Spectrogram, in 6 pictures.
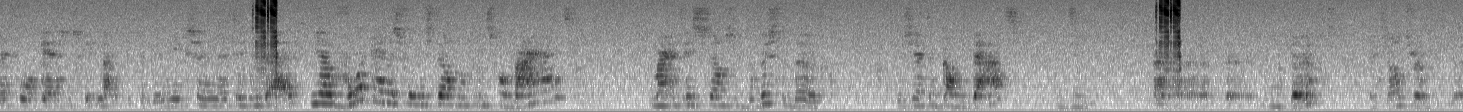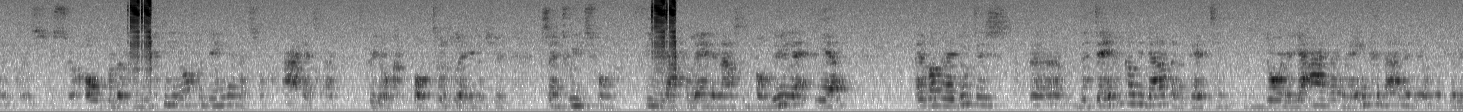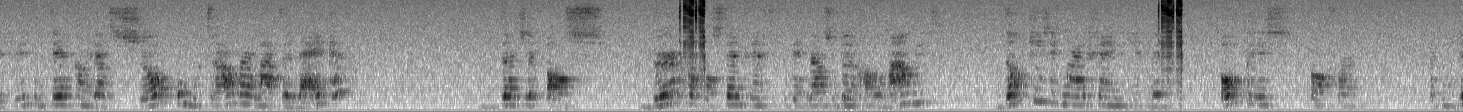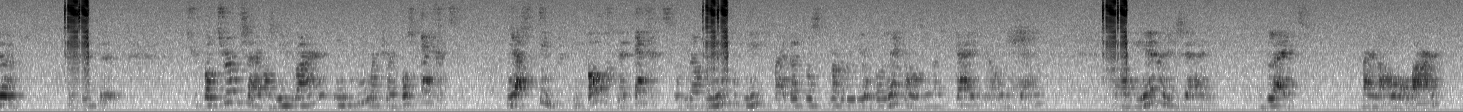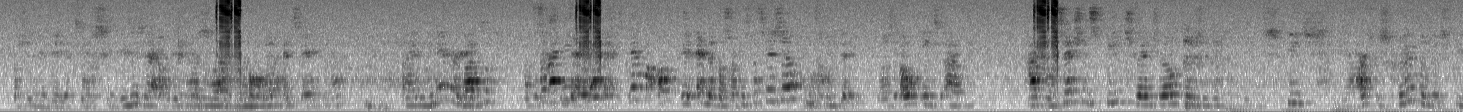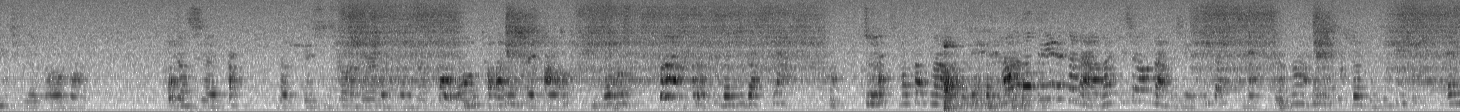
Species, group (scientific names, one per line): Incertana incerta
Orthoptera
